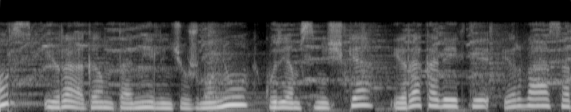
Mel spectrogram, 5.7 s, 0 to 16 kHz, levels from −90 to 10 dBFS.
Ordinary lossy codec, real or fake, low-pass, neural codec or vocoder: AAC, 96 kbps; real; 7.2 kHz; none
